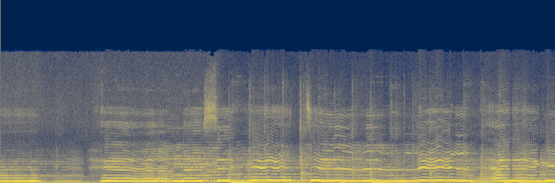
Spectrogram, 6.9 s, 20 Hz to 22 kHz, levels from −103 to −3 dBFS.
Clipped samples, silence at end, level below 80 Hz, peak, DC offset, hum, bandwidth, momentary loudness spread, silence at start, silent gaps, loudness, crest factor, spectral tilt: under 0.1%; 0 s; -32 dBFS; -4 dBFS; under 0.1%; none; 13 kHz; 5 LU; 0 s; none; -12 LUFS; 8 dB; -5.5 dB/octave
